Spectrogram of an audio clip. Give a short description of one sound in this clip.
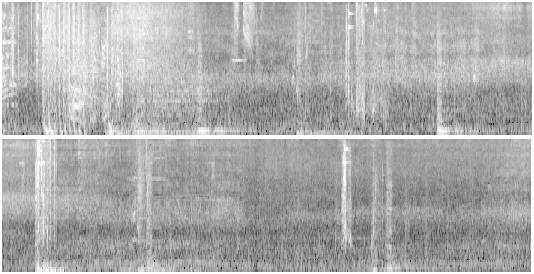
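Footsteps thud on dirt.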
